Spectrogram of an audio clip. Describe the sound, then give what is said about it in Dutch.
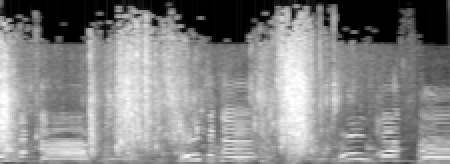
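Water splashes and sloshes steadily in a large tub of boiled water as children take turns bathing in it during the weekly Saturday family bath, while children's voices chatter and squeal over it, fairly loud throughout. “En daar gingen alle kinderen oms de beurt in.”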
